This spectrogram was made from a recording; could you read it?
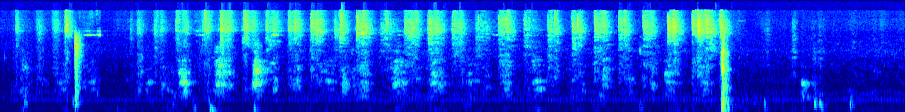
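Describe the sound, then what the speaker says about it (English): A dog pants in quick, steady bursts with a few short whimpers mixed in, close and fairly quiet over a faint constant hum, with one sharper sound near the end and no talking. "Bad dog."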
